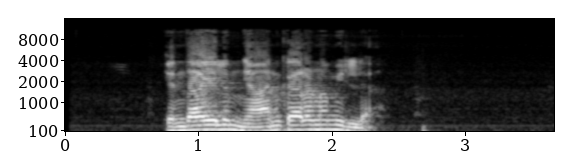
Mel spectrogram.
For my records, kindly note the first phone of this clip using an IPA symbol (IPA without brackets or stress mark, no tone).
e̞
